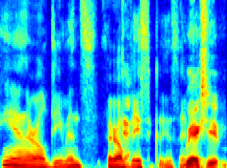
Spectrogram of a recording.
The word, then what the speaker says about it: daemon: it's like, they're all demons. They're all basically the same. We actually, honestly, when I play Warhammer, we pronounce it demon. It's pronounced, it's spelled daemon. We just call it, it's a demon.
